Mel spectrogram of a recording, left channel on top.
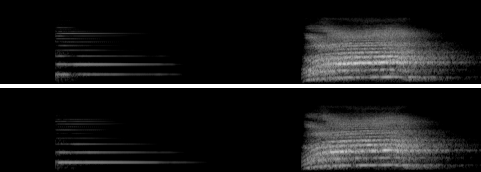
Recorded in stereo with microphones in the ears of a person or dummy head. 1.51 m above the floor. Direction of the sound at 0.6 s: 5° left (ahead or behind).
